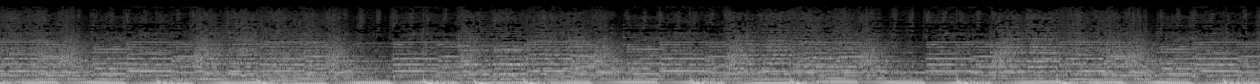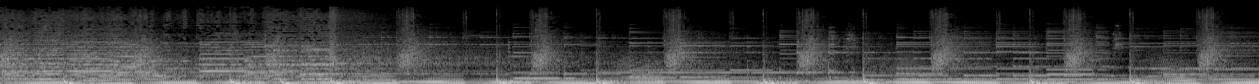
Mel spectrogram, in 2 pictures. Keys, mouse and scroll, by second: 24.4 click.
